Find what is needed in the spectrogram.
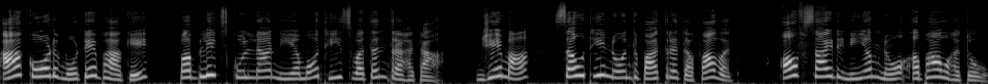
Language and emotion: Gujarati, neutral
